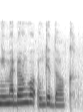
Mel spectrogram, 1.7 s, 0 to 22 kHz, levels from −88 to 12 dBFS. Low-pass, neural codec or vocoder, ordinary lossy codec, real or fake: 10.8 kHz; codec, 24 kHz, 0.9 kbps, WavTokenizer, medium speech release version 2; none; fake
